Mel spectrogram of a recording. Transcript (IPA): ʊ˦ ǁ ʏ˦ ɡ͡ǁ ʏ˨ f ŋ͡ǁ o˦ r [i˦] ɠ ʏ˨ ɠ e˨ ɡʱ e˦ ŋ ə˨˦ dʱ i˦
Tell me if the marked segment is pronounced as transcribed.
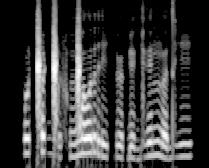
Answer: no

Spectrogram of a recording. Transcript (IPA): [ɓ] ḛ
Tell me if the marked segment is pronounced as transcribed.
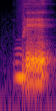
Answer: no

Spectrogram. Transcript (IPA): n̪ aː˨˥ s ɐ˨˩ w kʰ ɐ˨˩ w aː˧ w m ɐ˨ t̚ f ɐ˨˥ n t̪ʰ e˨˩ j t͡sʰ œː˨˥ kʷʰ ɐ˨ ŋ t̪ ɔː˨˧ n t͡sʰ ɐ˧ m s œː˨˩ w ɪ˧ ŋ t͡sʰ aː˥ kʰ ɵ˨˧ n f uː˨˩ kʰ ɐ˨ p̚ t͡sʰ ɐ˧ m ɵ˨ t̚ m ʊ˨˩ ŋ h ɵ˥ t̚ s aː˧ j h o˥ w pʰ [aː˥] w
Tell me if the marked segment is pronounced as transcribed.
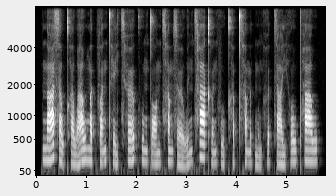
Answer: yes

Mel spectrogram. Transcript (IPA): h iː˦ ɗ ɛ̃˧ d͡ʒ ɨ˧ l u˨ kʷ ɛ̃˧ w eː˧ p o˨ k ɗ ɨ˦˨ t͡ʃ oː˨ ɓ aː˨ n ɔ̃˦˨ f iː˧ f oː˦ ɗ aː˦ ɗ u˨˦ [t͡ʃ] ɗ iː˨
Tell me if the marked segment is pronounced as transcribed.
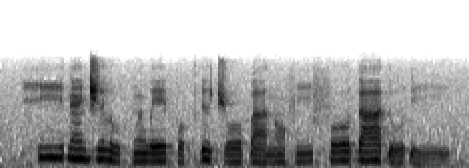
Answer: no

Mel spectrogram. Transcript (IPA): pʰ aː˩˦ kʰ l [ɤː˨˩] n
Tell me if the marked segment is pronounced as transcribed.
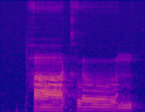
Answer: yes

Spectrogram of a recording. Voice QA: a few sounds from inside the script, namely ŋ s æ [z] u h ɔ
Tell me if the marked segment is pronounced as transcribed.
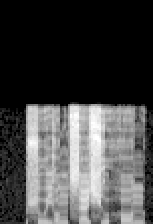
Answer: no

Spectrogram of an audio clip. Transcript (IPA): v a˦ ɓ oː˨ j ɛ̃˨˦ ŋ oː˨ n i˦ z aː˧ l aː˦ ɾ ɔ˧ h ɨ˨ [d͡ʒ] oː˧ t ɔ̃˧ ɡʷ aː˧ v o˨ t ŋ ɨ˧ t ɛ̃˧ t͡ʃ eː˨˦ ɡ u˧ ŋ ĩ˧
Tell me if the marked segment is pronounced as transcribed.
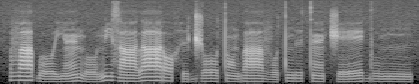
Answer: yes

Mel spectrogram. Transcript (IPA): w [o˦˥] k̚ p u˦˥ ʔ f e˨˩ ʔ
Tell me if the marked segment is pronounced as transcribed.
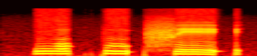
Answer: yes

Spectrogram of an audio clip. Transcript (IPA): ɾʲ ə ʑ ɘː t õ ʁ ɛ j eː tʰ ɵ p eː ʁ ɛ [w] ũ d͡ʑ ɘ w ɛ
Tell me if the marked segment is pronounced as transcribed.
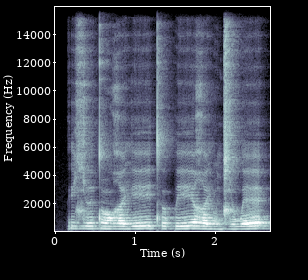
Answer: no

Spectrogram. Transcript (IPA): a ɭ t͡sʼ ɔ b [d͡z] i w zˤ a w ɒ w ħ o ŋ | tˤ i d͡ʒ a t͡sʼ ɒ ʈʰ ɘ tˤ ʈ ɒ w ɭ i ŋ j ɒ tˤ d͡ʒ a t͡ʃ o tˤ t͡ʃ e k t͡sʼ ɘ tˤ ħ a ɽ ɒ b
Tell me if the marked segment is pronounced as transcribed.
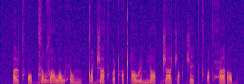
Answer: yes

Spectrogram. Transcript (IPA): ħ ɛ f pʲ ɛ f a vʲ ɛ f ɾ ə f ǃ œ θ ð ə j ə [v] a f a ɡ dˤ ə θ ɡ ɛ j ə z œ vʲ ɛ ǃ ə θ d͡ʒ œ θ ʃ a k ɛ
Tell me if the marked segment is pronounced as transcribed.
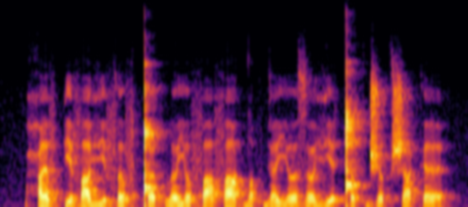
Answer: no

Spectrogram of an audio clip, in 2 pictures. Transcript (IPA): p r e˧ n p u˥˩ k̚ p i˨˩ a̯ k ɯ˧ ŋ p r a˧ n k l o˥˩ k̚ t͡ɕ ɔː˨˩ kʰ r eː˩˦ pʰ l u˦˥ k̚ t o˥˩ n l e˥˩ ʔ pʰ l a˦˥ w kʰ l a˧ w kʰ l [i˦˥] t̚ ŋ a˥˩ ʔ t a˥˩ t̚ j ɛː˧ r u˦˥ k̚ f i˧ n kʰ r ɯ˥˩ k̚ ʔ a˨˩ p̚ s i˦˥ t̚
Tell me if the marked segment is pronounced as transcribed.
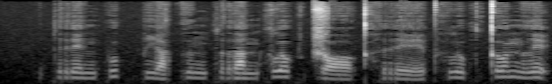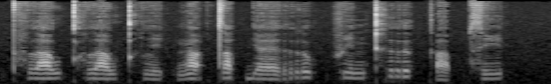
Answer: no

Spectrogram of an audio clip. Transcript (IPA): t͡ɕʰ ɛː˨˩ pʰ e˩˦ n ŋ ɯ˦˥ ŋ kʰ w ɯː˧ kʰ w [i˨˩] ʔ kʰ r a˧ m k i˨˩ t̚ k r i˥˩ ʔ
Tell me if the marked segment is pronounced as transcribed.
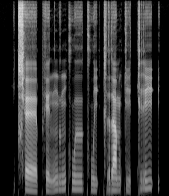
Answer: yes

